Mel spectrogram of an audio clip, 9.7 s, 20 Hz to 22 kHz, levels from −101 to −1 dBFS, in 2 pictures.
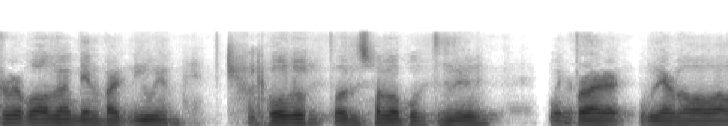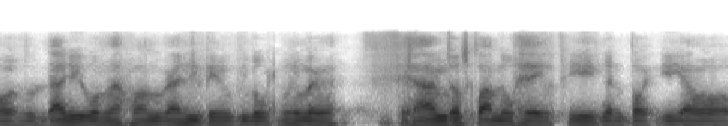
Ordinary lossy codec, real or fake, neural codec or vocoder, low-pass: none; fake; codec, 16 kHz, 0.5 kbps, FreqCodec, larger model; none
